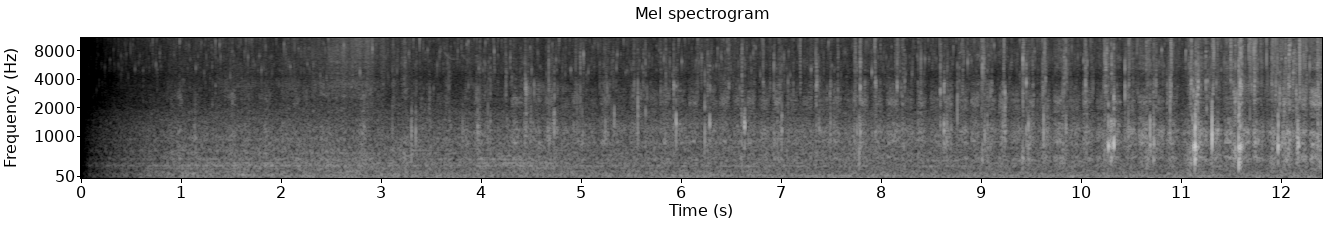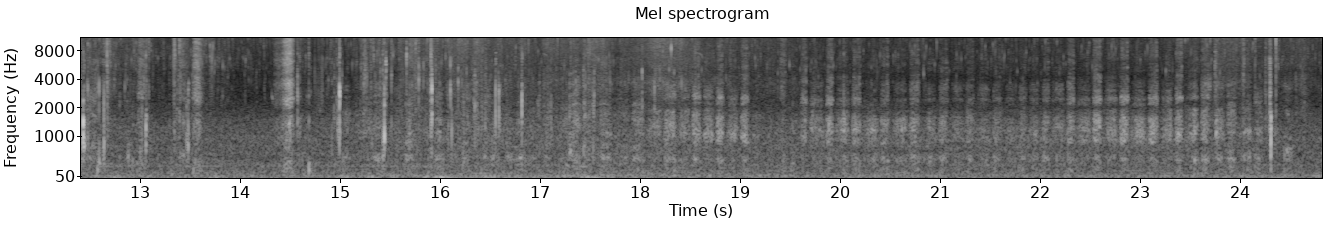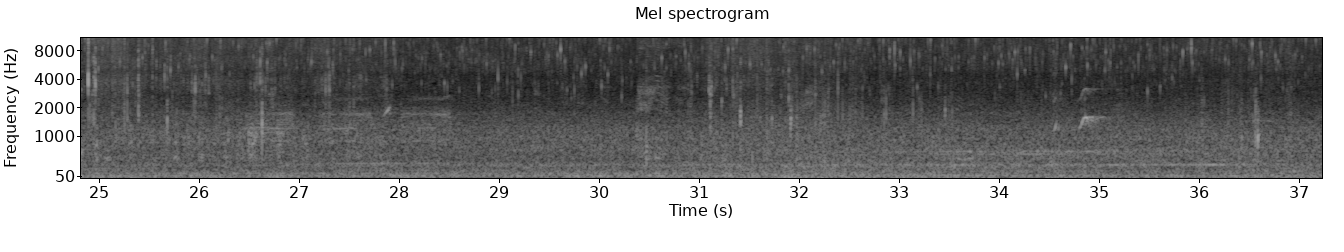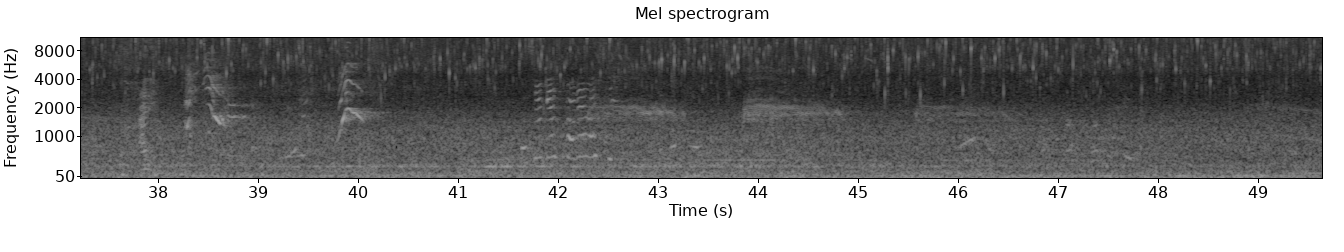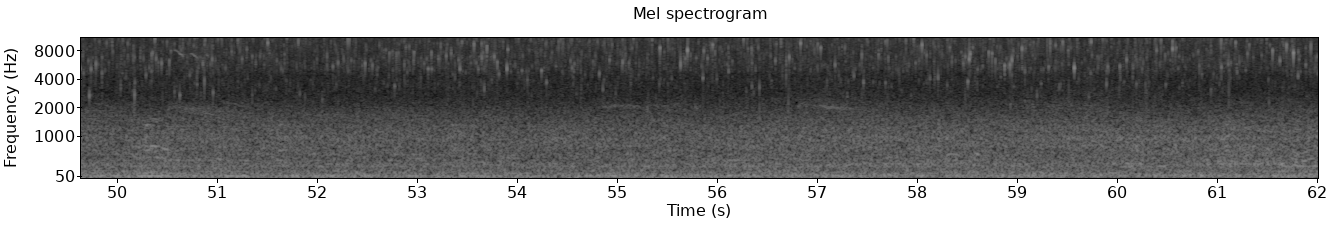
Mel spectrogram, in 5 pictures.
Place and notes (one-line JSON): {"title": "Téno, Pluneret, France - Mud sound and surroundings", "date": "2018-07-24 10:23:00", "description": "Mud sound. A curious dog quickly arrives and stay close to recorder and run away. Voices from hikers. Nearby highway traffic noise, continuous. Wind noise towards the end.\nBruit de vase. Un chien curieux cours vers l’enregistreur et reste à proximité pendant un instant puis repars. Voix de marcheurs. Bruit d’autoroute proche, continue. Bruit de vent sur la fin", "latitude": "47.67", "longitude": "-2.93", "altitude": "4", "timezone": "Europe/Paris"}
